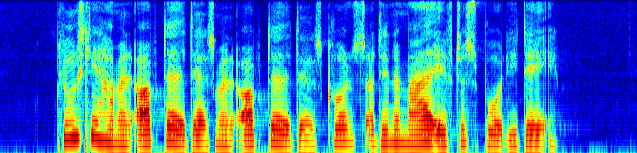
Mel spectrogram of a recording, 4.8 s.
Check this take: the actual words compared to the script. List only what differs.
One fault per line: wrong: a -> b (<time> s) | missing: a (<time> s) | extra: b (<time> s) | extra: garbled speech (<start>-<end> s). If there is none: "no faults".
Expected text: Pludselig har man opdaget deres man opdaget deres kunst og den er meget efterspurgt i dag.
no faults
